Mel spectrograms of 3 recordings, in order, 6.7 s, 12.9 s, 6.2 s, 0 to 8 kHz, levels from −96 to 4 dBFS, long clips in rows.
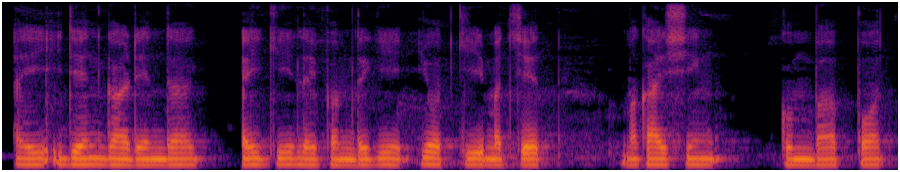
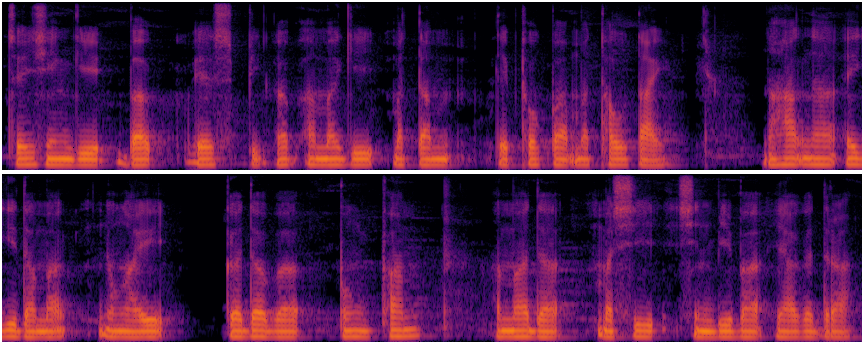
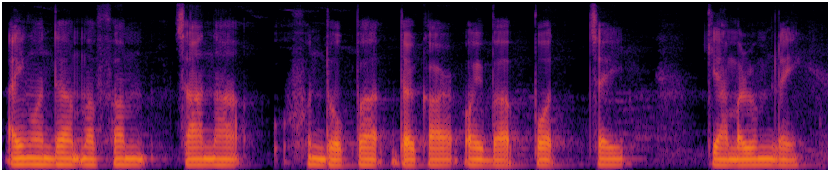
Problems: none marked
